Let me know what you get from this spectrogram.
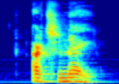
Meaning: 1. medicine, medical practice or study 2. medicine, medical drug
- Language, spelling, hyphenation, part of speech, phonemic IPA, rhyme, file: Dutch, artsenij, art‧se‧nij, noun, /ˌɑrtsəˈnɛi̯/, -ɛi̯, Nl-artsenij.ogg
